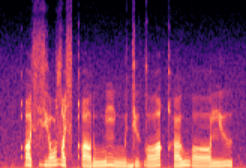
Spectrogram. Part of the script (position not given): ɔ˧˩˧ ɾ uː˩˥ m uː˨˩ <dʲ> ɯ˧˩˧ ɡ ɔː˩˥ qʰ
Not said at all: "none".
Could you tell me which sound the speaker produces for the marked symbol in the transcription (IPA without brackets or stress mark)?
dʲ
